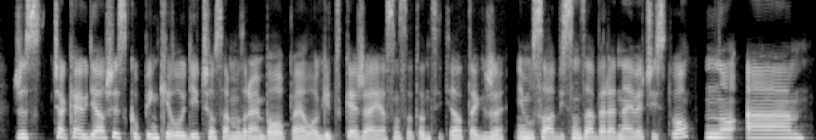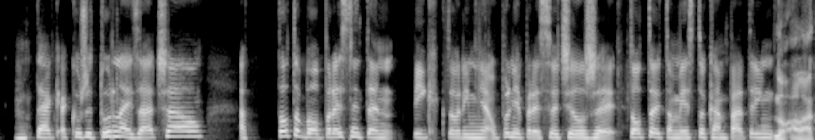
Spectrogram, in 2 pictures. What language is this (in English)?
Slovak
